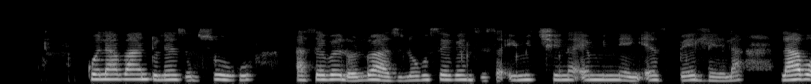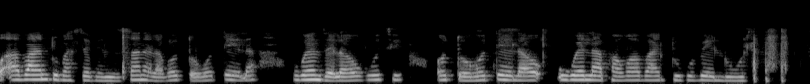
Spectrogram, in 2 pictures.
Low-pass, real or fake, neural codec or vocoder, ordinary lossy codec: 5.4 kHz; real; none; AAC, 48 kbps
